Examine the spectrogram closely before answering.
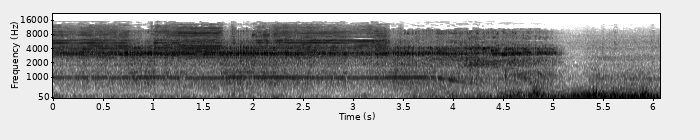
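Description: Handheld angle grinder running at full speed with a steady high whine, cleaning up the cut on a plastic lock sleeve. About four seconds in it is switched off and winds down.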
